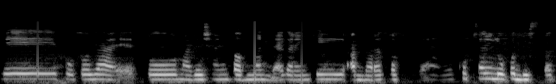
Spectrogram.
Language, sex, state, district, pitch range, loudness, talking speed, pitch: Marathi, female, Maharashtra, Dhule, 220-245 Hz, -22 LUFS, 160 wpm, 230 Hz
